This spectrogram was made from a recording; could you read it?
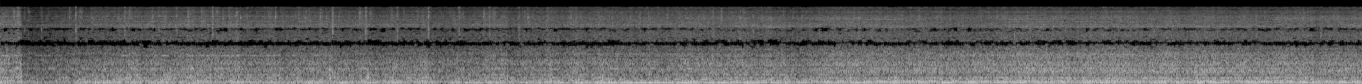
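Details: Chevy 400 V8 (10.5:1, Performer RPM heads and intake, Lunati Voodoo cam 233/241) at deep steady idle: quick lifter tick on the even-side bank. It grows louder as rpm drops from 900 to 500. Lifters were rechecked twice and barely needed adjustment.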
